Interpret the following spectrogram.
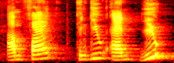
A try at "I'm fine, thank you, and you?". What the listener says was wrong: And you, you! Okay, not too much, not going up with the tone.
